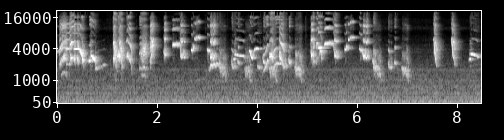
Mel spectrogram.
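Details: White-rumped shama courting a female with energetic song, dense runs of harsh chattering notes mixed with clear whistles and downward slurs, pausing briefly before sharp closing chips.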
